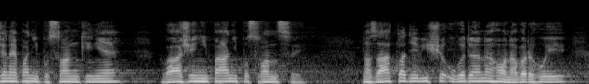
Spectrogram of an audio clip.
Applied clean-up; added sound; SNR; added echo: none; none; none; none.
